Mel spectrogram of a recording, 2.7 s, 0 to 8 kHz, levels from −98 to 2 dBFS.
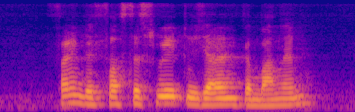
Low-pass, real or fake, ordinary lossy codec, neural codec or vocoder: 7.2 kHz; fake; none; codec, 32 kHz, 1.9 kbps, SNAC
